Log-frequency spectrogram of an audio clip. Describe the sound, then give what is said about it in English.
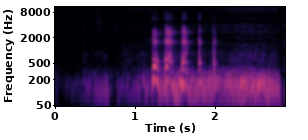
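A female bulldog makes attention-seeking noises, a quick run of four high, whiny vocal bursts over a steady low grumbling rumble, fairly loud. “And she's just desperate for attention, and she's making a bunch of noise.”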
